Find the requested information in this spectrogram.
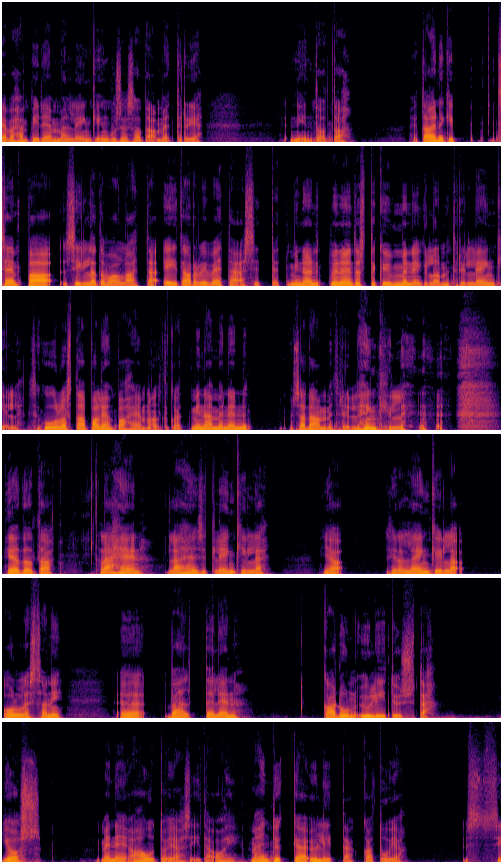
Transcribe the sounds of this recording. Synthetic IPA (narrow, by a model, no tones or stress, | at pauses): ʋæhæmpidemːælleŋkḭŋkusesɑt̪ɑ̰mḛt̪rḭæ̰ | nḭnt̪o̰t̪ɑ̰ | et̪ɑinɑki | sempːɑːsilːæt̪ɑʋɑlːɑet̪ːæ̰ʔeit̪ɑrʋiʋet̪æːssit̪ːet̪minænyt̪menent̪ost̪ɑkymːeneŋkilo̰met̪rilleŋkḭlːesekuːlost̪ɑːpɑljompɑhḛmːɑ̰lt̪kuḛt̪minæmenennyt̪ | sɑdɑmmːʔḛt̪rḭlleŋkʰilːe | jɑt̪ot̪ɑ | læɦen | læhensit̪leŋkilːe | jɑ̰ | sielːæleŋkilːæ̰ | ʔolːesːɑni | ʔøː | ʋælt̪ːelen | kɑdunʔylit̪y̰st̪æ | jos | menḛːʔɑut̪o̰jɑ̰sḭːt̪æ̰ʔo̰himæent̪ykːæːʔylit̪ːæːkkɑt̪ṵjɑ̰ | s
